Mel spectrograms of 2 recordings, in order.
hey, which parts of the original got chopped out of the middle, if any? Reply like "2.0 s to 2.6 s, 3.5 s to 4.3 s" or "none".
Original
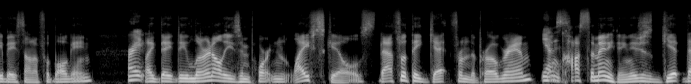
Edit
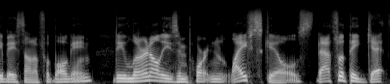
1.1 s to 1.7 s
